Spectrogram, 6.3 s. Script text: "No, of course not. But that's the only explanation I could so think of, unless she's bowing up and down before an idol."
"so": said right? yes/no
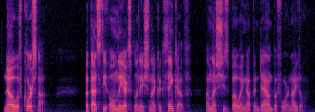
no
